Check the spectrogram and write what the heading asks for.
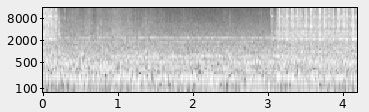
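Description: Industrial sewing machine running steadily, stitching horsehair braid onto a silk charmeuse hem.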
